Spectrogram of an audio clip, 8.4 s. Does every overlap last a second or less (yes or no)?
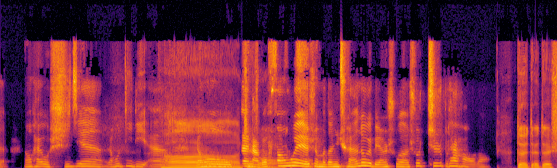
no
